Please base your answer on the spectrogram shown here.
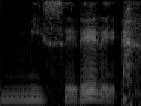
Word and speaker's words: Miserere: mitre de Becker pero en realidad no se llama el Míster se llama el miserere lo que pasa es de que pues es más sencillo pronunciar el mísera y pues así se quedó en mi cerebro pero no en realidad es el miserer entonces cada vez que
